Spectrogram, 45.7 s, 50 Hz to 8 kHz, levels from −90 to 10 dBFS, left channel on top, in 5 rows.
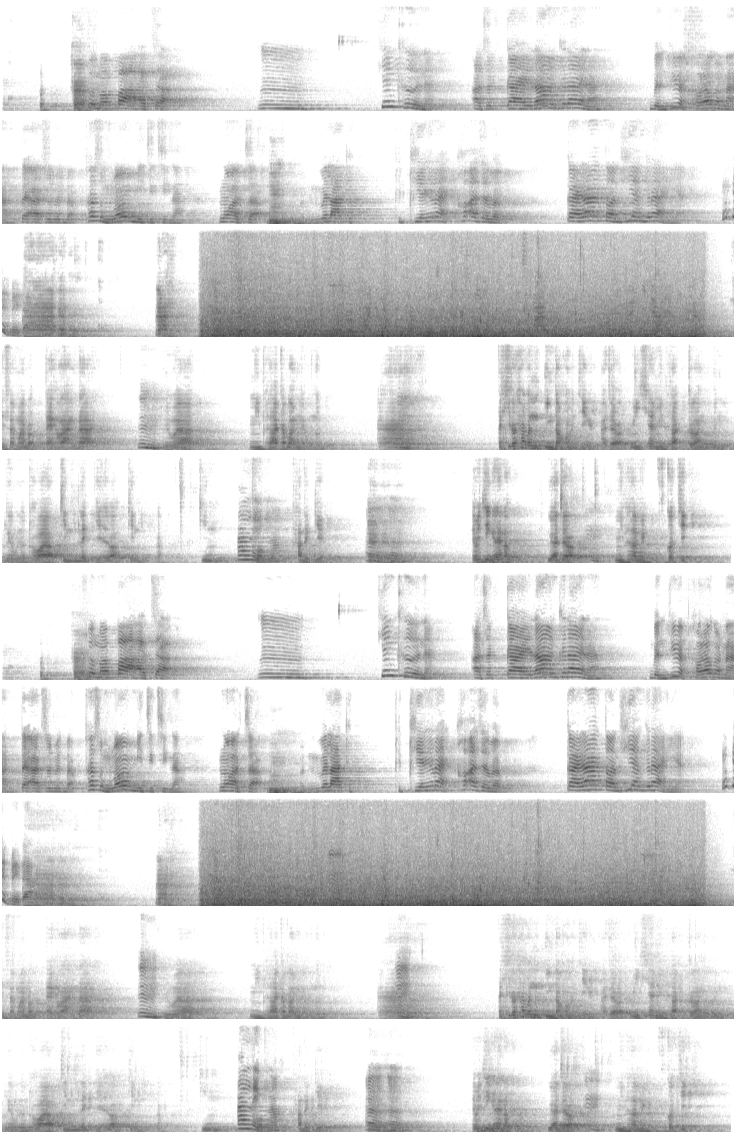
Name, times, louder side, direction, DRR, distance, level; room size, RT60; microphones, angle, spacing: voice 1, 1.1-2.2 3.2-3.9 4.7-5.4 5.9-7.6 8.1-11.4 11.9-12.4 13.0-13.6 14.1-15.4 16.2-17.7 18.2-18.8 22.4-22.6 26.3-26.6 29.2-29.5 32.4-32.6 39.6-40.1 41.2-41.7 43.9-44.1, right 3 dB, 55° right, 8 dB, 1.9 m, -33 dB
voice 2, 8.5-8.9 12.5-12.7 18.6-19.4 20.2-20.5 21.0-21.6 22.4-23.6 23.9-25.2 25.9-27.2 27.4-28.7 29.5-29.9 30.6-31.5 32.2-32.7 33.7-38.4 39.1-39.3 39.8-39.9 40.3-40.7 41.2-41.7 42.5-43.1 43.4-43.9 44.3-45.2, left 2 dB, 80° left, 2 dB, 3.6 m, -33 dB
sound 1, 20.8-27.1, equal, 5° right, 1.0 m, -22 dB
28.5 x 20.0 x 7.3 m, 1.5 s
head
